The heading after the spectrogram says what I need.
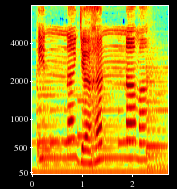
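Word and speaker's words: إِنَّ جَهَنَّمَ: Maka cara membacanya juga mendengung dua ketukan atau satu alif. Tsumma kallaa. Contoh yang ketiga yaitu innajahanama.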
